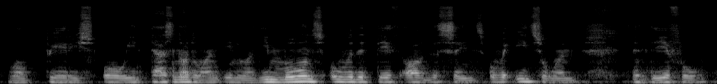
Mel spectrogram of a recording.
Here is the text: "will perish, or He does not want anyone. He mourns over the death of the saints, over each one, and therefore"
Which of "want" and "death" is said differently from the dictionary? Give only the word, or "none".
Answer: none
